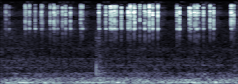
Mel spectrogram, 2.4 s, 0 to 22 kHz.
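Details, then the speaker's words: Geiger-Müller probe near autunite uranium ore with the detector's audio switched off, on the ×10 scale. Faint, irregular, unevenly spaced clicks over a quiet low room hum: normal probe clicking. "I'll switch the audio off. It's a lot quieter. But you can still hear the probe clicking."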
